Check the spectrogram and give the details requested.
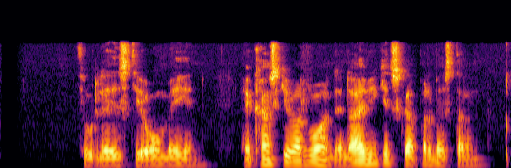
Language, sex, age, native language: Icelandic, male, 60-69, Icelandic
